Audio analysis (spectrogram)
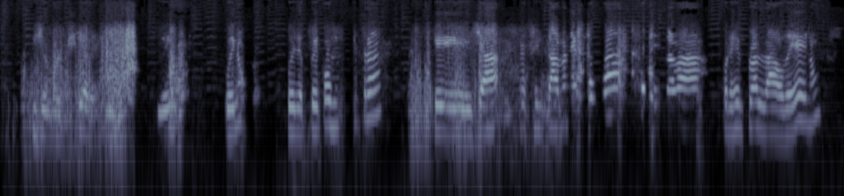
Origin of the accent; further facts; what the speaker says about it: Sanlúcar de Barrameda, Andalusia, Spain; Paisano porque soy de Sanlúcar de Barrameda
